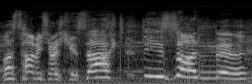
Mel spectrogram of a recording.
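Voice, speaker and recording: A man playing a bold, cheeky young rat with a bossy, excitable manner in a children's radio play. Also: extremely high pitch, takes it slowly, faint music behind, full character voice. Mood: excited.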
